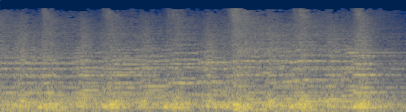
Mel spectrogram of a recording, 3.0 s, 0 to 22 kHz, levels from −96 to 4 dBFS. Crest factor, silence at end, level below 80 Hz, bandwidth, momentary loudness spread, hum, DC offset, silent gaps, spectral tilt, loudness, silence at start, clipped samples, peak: 14 dB; 0 s; -32 dBFS; 16 kHz; 2 LU; none; under 0.1%; none; -6.5 dB/octave; -16 LUFS; 0 s; under 0.1%; -2 dBFS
